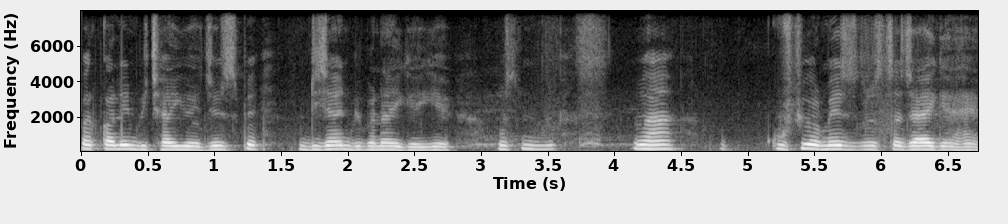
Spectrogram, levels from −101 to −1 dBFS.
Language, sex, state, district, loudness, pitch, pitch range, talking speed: Hindi, female, Punjab, Fazilka, -16 LUFS, 210 Hz, 195-225 Hz, 180 wpm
